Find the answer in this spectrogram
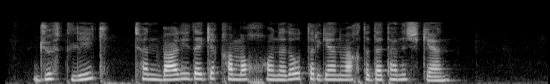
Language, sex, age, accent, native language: Uzbek, female, 19-29, Farg'ona, Uzbek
